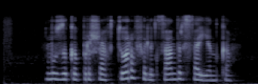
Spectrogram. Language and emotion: Russian, neutral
